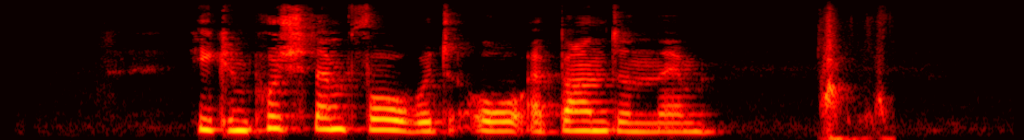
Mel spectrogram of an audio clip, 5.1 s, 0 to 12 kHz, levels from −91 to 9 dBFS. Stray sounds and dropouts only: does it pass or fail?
fail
